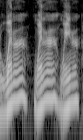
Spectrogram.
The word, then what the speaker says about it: Wenner: Jan Wehner, W-E-N-N-E-R, Wehner, careful.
